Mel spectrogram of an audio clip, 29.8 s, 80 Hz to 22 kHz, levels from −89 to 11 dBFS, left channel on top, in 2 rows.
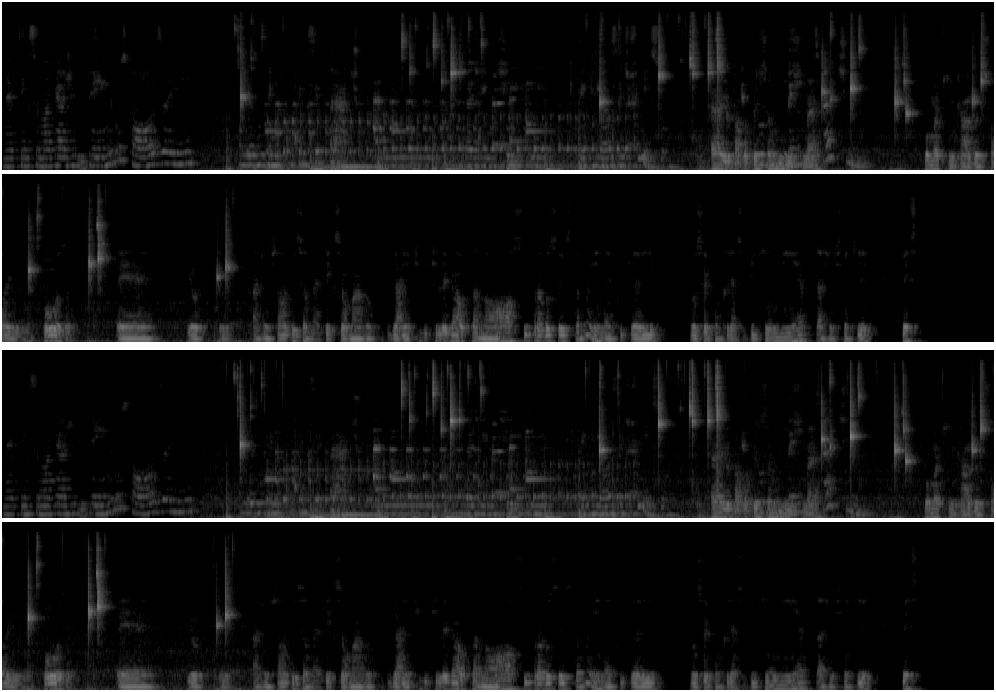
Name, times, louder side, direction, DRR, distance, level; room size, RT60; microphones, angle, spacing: voice 1, 0.0-5.8 6.9-10.2 11.1-13.1, left 2 dB, 45° left, 0.7 m, -63 dB
sound 1, 2.6-19.0, right 5 dB, 65° right, 0.6 m, -51 dB
sound 2, 3.9-9.6, right 1 dB, 20° right, 0.6 m, -57 dB
voice 2, 7.6-8.1 10.6-12.3 13.8-16.0 16.6-17.2 17.7-18.3 18.6-24.7 25.2-27.9 28.4-28.6, left 1 dB, 20° left, 0.3 m, -53 dB
6.2 x 2.3 x 2.3 m
head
